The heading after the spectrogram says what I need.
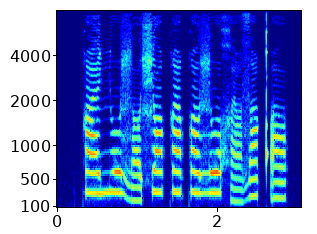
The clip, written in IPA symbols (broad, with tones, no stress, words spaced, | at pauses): qæ˥ɲo˥ ɮɒ˩ɕɒ˥ qe˥qo˥ɮo˥ χæ˩zˤe˥qʼɒ˥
